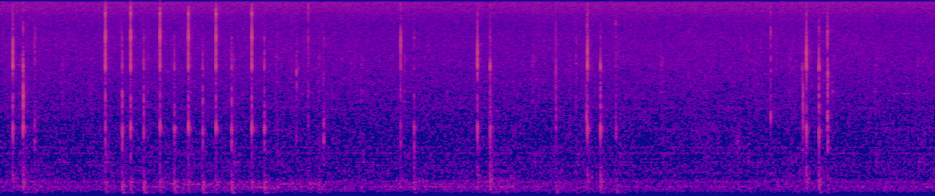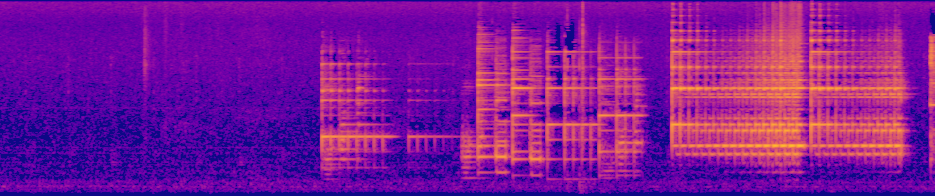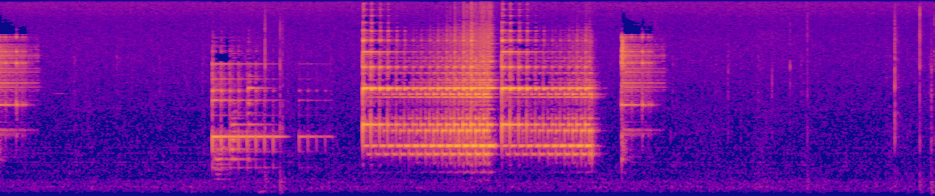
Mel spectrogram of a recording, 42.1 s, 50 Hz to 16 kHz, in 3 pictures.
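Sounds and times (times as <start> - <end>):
mobile phone ringtone melody: 18.9 - 27.7, 31.2 - 38.0.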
